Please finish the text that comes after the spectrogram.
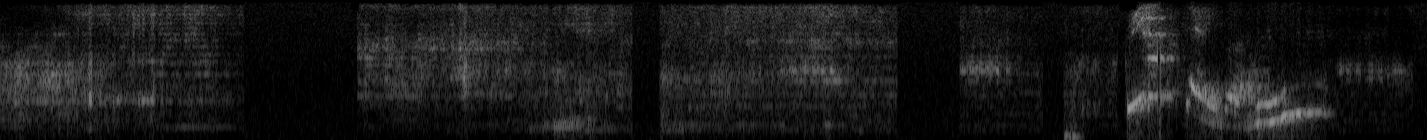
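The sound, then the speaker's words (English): A chair scrapes across the floor in several long, rough, rasping drags separated by short pauses, ending with louder squealing screeches that waver up and down in pitch. “Motion noise of that chair across the floor.”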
